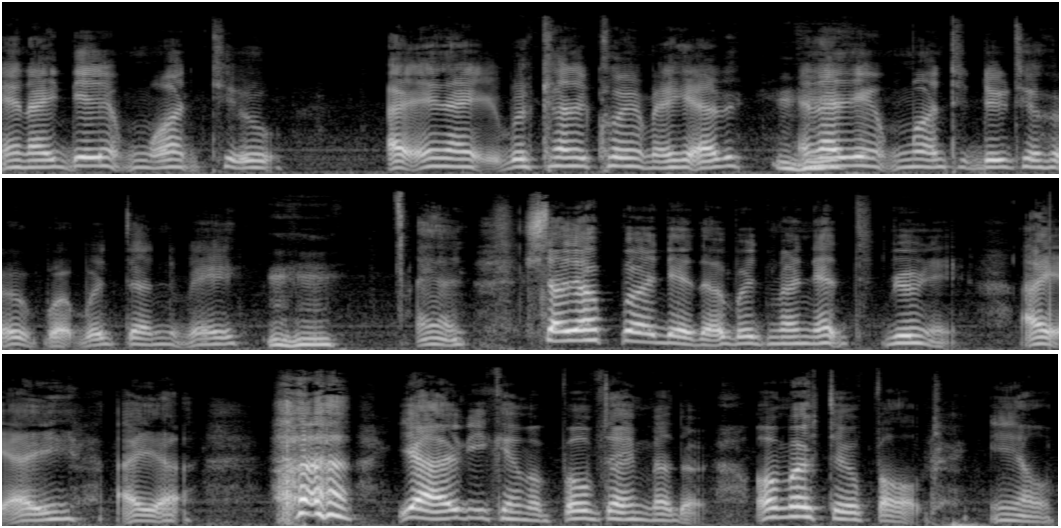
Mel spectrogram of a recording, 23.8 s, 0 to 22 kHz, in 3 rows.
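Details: Dysarthria from congenital cerebral palsy in an adult woman born in 1959, caused by oxygen deprivation to the brain during a delayed birth; it affects her speech and motor skills, and some listeners have difficulty understanding her.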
